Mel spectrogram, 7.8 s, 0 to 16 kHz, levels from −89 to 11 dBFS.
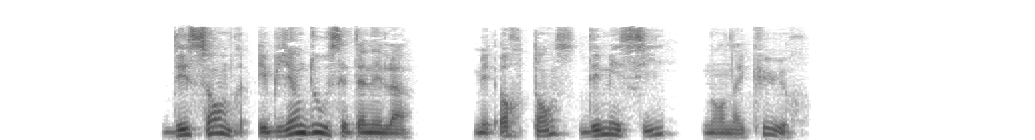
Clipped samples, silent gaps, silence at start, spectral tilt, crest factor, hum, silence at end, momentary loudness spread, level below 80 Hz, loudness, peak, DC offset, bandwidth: under 0.1%; 3.35-3.55 s, 5.15-5.25 s; 1.25 s; -5.5 dB/octave; 20 dB; none; 1.85 s; 13 LU; -60 dBFS; -23 LUFS; -6 dBFS; under 0.1%; 8 kHz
